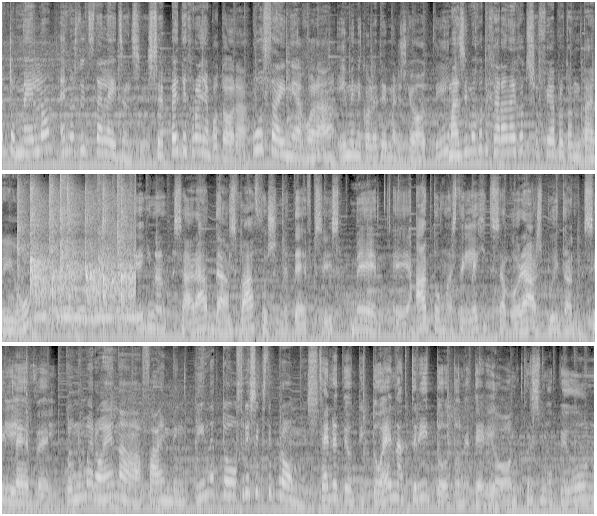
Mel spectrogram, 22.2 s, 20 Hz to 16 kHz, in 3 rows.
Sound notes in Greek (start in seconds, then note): 7.6 χειροκρότημα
